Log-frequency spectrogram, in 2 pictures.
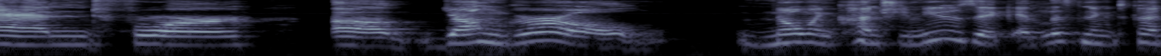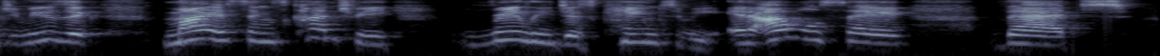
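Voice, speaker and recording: A woman with a slight Southern US accent talks at a very slow pace, her fairly high voice bright and sharp in tone. Her intonation is lively, her loudness swings widely, and the recording is very clean with a silent background. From Jamaica, then Brooklyn, New York from age six. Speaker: children's book author. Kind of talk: interview on live stream.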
